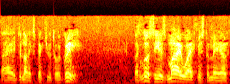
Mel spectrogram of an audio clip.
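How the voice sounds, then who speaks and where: A man's voice: fairly low pitch, moderate pace, pushed and bright. An actor playing a cold, saturnine physicist in his forties, formal, precise and dismissive, in a vintage radio drama. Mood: cold, disdainful. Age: 40s. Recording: muffled vintage radio recording with hiss.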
